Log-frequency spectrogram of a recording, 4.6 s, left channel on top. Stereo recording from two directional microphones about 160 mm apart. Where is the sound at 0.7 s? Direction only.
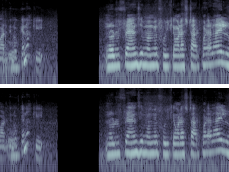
50° right (ahead or behind).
